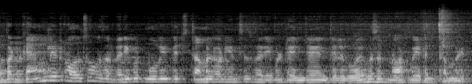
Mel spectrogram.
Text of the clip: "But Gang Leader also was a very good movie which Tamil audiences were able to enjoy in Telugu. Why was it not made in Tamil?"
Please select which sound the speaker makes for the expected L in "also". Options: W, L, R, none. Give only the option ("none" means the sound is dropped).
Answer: L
